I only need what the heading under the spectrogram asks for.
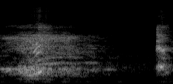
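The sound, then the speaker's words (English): A sharp, breathy sneeze bursts out and fades over about a second, followed shortly by a second brief, hissing burst. No speech is heard. “God bless you.”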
